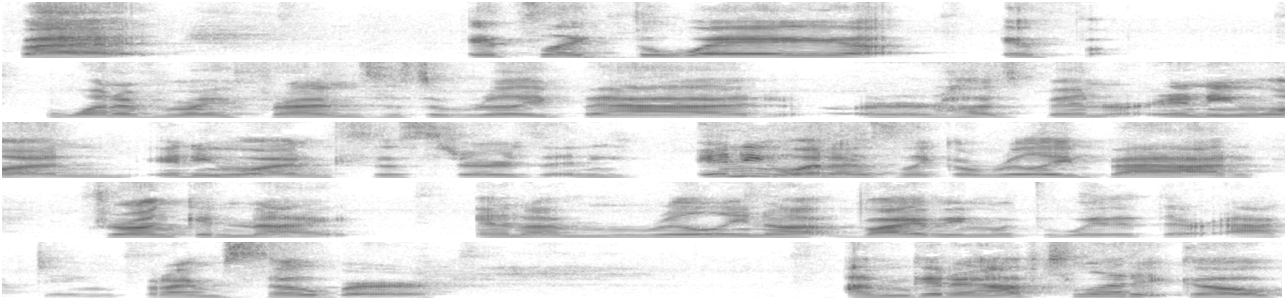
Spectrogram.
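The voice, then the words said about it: Slightly congested, stuffy voice. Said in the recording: “I have a little bit of a cold.”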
